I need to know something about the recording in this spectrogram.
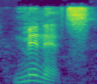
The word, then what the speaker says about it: minutes: we use in English instead of saying minutes and pronouncing an e sound we want to say m minutes try that minutes good yes that is what's called the short eye sound okay uh nice job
